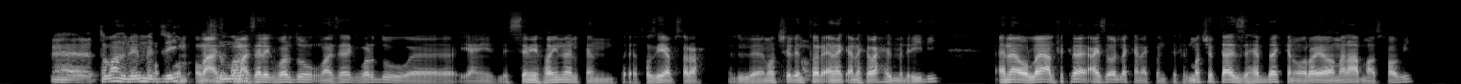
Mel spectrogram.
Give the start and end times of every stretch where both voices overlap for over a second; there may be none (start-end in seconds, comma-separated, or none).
none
